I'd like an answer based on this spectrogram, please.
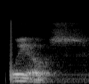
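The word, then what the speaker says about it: υἱός: And that's pronounced as we. And so we don't have that sound very much in English. Huios.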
